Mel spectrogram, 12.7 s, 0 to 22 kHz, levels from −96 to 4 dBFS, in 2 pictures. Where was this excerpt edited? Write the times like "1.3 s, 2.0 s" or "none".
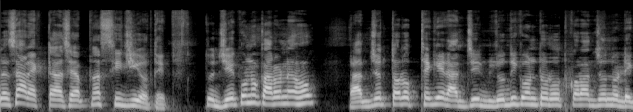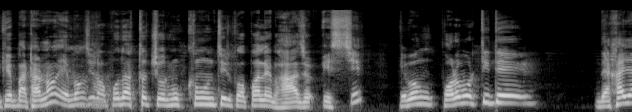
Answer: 7.3 s

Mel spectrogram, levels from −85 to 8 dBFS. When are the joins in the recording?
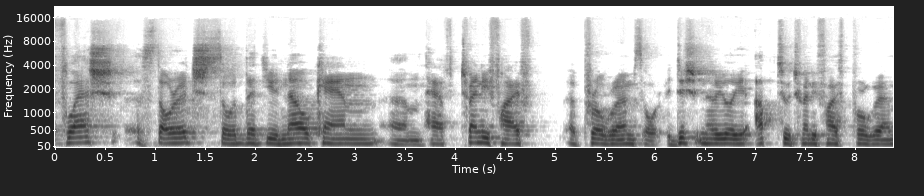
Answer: none

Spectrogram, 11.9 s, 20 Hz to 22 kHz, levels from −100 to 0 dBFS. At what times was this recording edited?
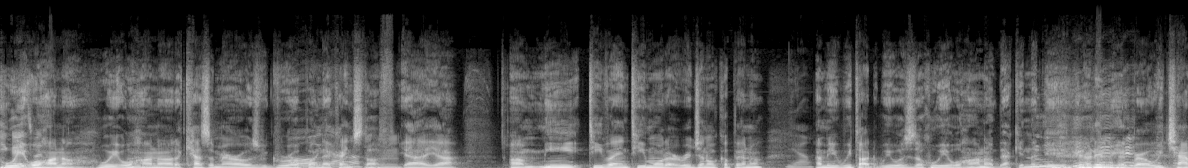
none

